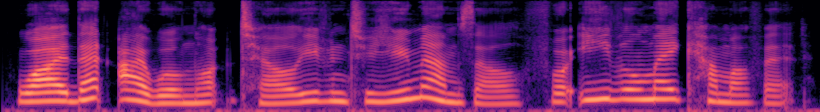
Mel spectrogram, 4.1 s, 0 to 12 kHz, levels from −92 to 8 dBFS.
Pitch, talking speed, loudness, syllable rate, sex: 230 Hz, 235 wpm, -18 LUFS, 5.5 syllables/s, female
